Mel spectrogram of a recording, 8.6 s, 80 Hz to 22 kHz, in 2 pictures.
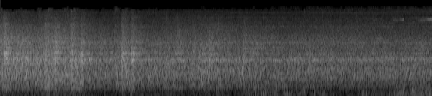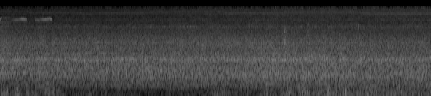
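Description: Passenger coaches of a 24-coach Indian express train rolling along the track, wheels clattering over the rail joints. The sound drops about a second in and carries on as a lower, steady rumble as the end of the train pulls away.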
